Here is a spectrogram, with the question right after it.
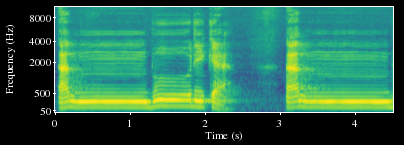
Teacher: ötre olduğu için haliyle Dudaklar Yine önde toplanıyor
